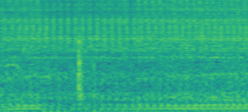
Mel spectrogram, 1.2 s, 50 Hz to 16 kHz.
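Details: 1100 W Toolpro inverter generator, pull-started with choke on after an oil change with about 700 ml of oil; the fuel tap had been left on in storage: brief catch, then an even, steady hum; it starts cleanly.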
